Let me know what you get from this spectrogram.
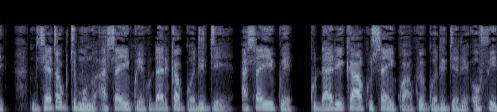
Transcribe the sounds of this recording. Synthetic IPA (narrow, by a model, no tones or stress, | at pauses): ndit͡ʃait̬ak̬utimun̤uʔaʃaikwe̞kuɗaɾikaɡʱo̞ɾidʱe̞aʃaikwe̞kuɗaɾikakuʃaikwakwe̞ɡʱo̞ɾidʱe̞ɾe̞ʔo̞fiː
